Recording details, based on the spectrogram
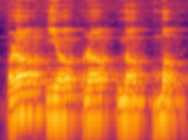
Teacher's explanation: नाक और कंठ दोनों से उच्चारण होता है, उनको कहते हैं नासिक्य।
